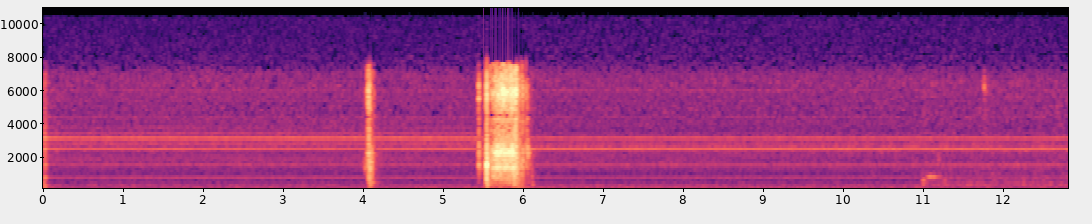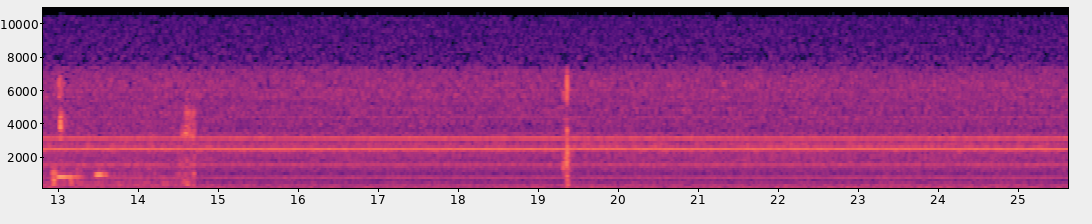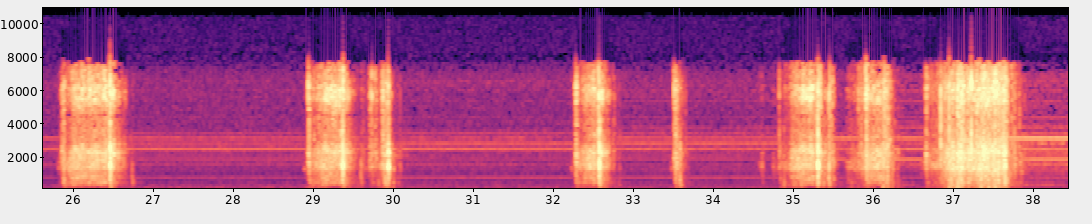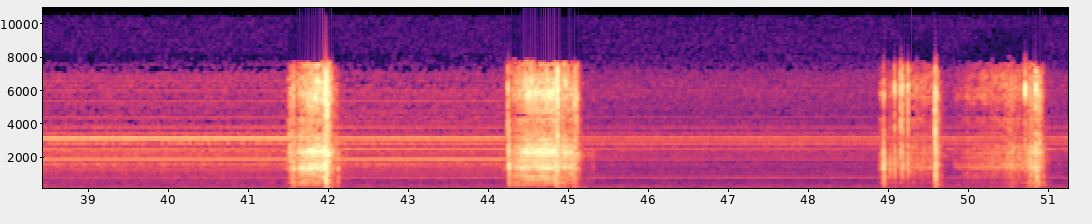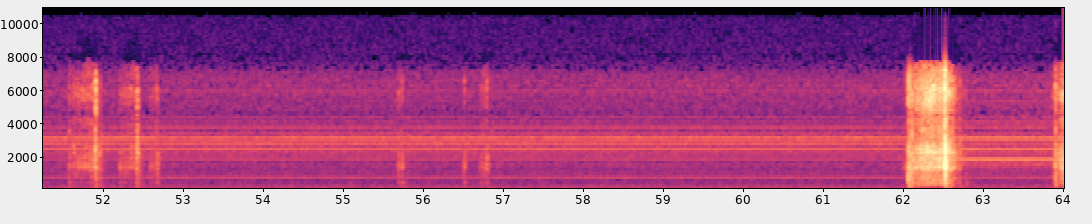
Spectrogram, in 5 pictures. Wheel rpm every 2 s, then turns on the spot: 0, 0, 0, 0, 0, 0, 0, 0, 0, 0, 0, 0, 0, 10, 10, 0, 0, 10, 30, 0, 10, 0, 10, 0, 10, 0, 0, 0, 0, 0, 0, 10.
none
